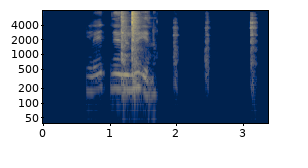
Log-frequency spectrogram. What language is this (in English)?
Icelandic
